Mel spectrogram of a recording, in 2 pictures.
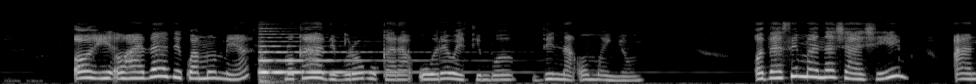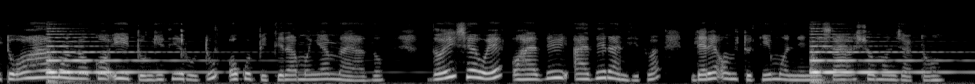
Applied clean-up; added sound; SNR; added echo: none; Piano; 3 dB; none.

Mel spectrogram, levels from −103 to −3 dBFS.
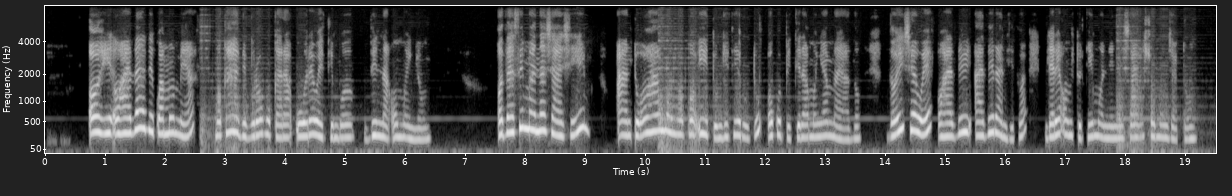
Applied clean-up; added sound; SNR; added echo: neural separator model SepFormer DNS4.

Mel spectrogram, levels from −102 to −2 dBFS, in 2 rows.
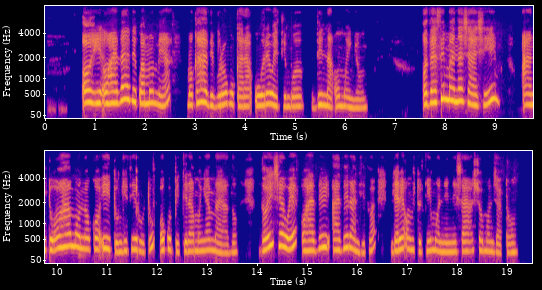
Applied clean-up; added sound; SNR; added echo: none; none; none; none.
